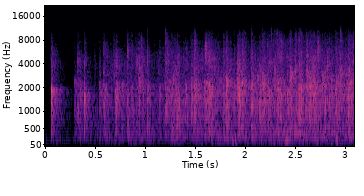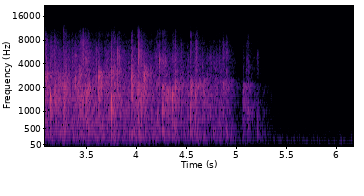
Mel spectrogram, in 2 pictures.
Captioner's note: applause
